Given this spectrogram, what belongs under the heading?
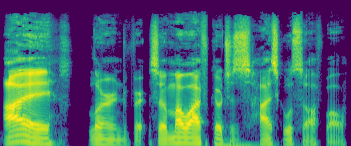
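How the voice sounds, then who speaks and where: A man's voice: sits low, slow, fairly bright tone, no echo. A man co-hosting a casual podcast chat, reflective and earnest, often checking in with "right?".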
